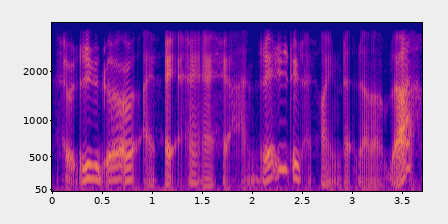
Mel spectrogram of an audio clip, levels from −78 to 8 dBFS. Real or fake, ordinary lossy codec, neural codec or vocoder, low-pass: fake; none; autoencoder, 22.05 kHz, a latent of 192 numbers a frame, VITS, trained on many speakers; 3.6 kHz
